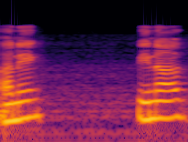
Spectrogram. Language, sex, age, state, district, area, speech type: Goan Konkani, male, 45-60, Goa, Canacona, rural, spontaneous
